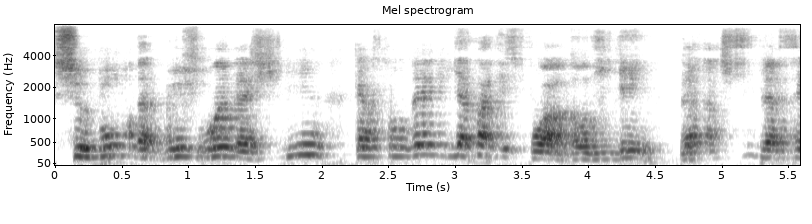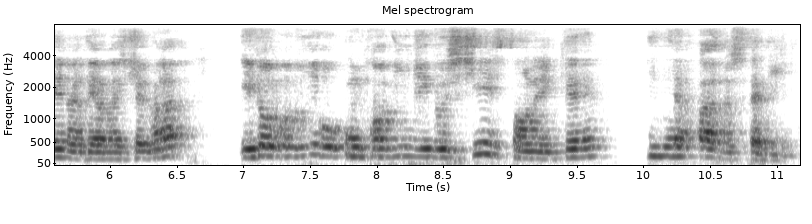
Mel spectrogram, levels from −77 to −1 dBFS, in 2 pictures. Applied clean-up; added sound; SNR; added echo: neural mask model DeepFilterNet 3.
